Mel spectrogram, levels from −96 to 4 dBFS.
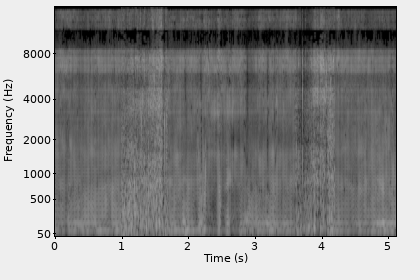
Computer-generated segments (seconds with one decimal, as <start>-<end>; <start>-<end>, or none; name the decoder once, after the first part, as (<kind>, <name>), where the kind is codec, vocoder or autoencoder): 0.0-1.0 (vocoder, BigVGAN v2); 1.7-3.6; 4.2-5.1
